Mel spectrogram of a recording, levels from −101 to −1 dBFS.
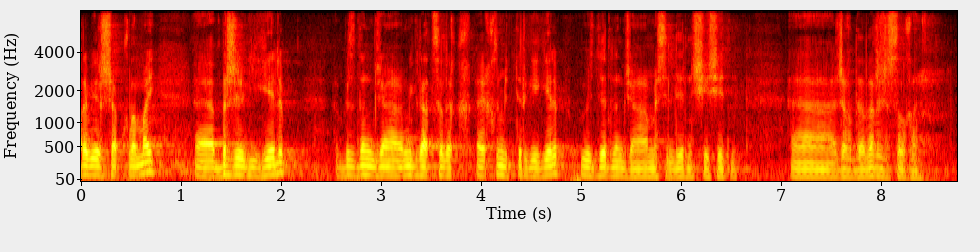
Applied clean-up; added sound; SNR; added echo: none; none; none; none.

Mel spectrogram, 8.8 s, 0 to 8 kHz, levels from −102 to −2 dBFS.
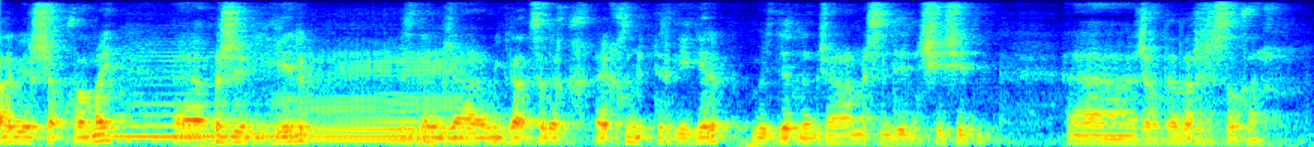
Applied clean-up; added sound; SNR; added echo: none; Wind instrument, woodwind instrument; 4 dB; reverberation time 0.4 s.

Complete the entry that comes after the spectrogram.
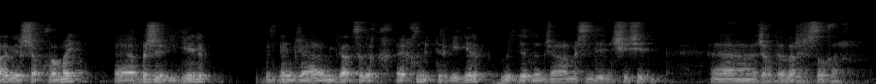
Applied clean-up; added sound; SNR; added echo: neural separator model SepFormer DNS4.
